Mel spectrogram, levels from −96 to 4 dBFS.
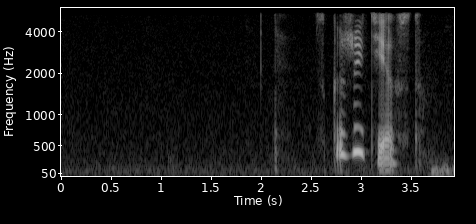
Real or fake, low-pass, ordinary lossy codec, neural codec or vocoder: real; 5.4 kHz; MP3, 48 kbps; none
